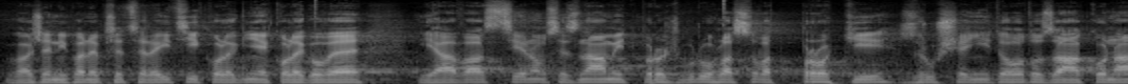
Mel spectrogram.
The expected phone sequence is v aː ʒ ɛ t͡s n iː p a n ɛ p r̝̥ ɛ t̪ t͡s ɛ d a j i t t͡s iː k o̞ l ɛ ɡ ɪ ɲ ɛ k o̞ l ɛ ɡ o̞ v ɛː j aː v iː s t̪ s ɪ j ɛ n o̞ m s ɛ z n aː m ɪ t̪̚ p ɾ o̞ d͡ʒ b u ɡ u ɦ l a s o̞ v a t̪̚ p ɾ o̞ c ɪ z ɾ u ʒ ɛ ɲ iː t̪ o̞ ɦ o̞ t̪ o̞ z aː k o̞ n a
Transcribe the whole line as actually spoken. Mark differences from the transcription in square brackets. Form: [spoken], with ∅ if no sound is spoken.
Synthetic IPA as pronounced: v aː ʒ ɛ [∅] n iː p a n ɛ p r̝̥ ɛ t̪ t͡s ɛ d a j i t t͡s iː k o̞ l ɛ ɡ ɪ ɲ ɛ k o̞ l ɛ ɡ o̞ v ɛː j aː v [aː] s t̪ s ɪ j ɛ n o̞ m s ɛ z n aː m ɪ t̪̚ p ɾ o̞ d͡ʒ b u [d] u ɦ l a s o̞ v a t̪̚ p ɾ o̞ c ɪ z ɾ u [ʃ] ɛ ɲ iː t̪ o̞ ɦ o̞ t̪ o̞ z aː k o̞ n a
